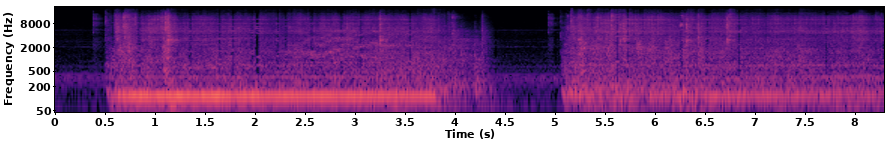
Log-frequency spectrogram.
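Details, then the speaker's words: Prototype Bluetooth-controlled garage door opener triggered from the app, working normally: the motor starts, runs steadily with a low hum and chain rattle, stops, then restarts; the relay click is faintly audible. "and you can also hear the uh audible noise of the relay clicking and pressing this it may be hard to hear but you can hear the relay actually clicking"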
